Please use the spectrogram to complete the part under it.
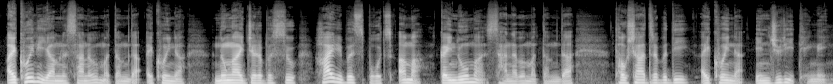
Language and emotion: Manipuri, neutral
